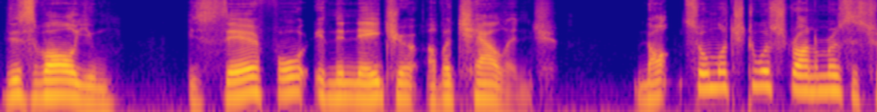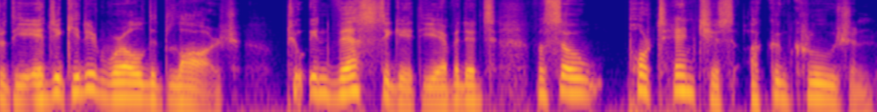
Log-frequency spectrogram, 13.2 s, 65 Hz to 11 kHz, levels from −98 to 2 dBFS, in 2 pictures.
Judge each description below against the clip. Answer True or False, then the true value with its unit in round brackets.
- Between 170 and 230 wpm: False (140 wpm)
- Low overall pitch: True (130 Hz)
